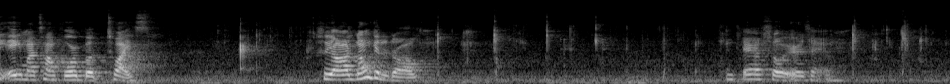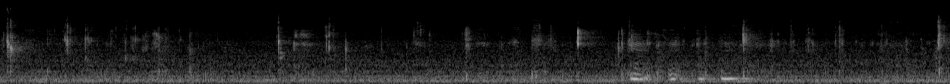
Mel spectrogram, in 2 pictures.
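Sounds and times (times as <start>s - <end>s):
wet chewing and biting: 2.0s - 3.2s, 4.2s - 7.4s, 8.4s - 11.6s, 16.9s - 19.0s.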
